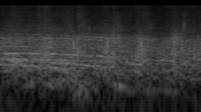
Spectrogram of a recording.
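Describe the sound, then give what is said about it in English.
An audience claps for a participant after a chin-up attempt, brisk and steady applause that keeps an even level for the whole stretch. “I think Connor gets a big clap there.”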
